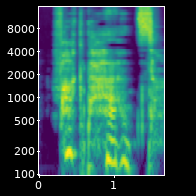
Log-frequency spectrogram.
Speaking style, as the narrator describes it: Remus breathed

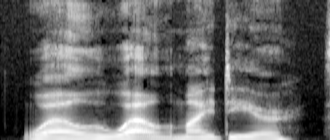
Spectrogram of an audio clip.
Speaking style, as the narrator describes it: said her father, with a quiet laugh

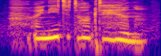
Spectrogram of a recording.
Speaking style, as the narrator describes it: sighed

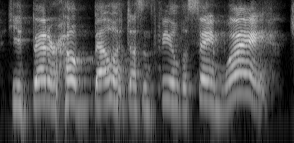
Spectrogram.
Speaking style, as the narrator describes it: Jacob scoffed

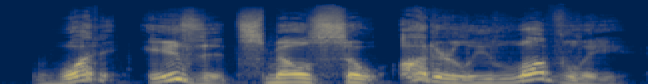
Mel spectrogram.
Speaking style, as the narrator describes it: exclaimed the king, in a rapture

